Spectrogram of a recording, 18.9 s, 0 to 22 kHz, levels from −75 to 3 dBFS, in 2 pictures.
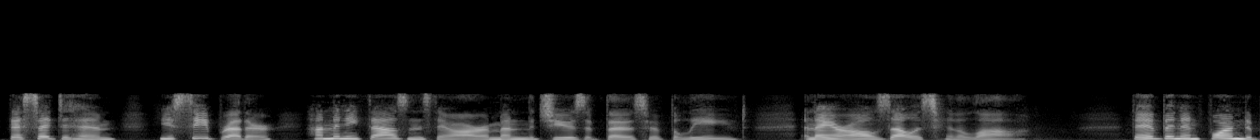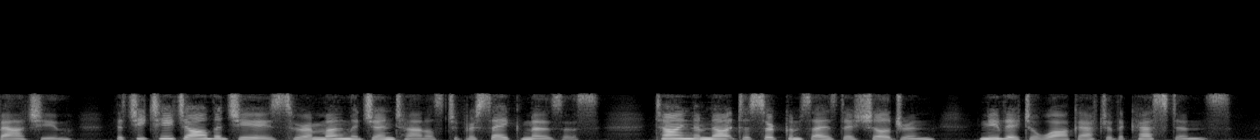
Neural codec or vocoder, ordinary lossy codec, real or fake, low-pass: codec, 16 kHz, 0.5 kbps, FunCodec, trained on LibriTTS, 25 frames a second; MP3, 64 kbps; fake; 7.2 kHz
